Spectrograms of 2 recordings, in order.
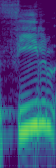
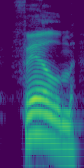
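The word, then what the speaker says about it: film: فلم فلم یعنی فیلم تو فارسی میگیم فیلم ولی تلفظ درست انگلیسیش اینجوریه فلم گلم یعنی یک فیلم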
